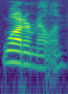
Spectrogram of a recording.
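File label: "watermelon", American English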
